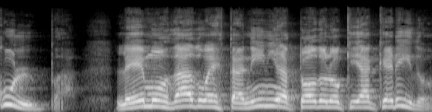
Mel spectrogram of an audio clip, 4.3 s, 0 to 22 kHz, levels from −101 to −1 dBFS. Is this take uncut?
yes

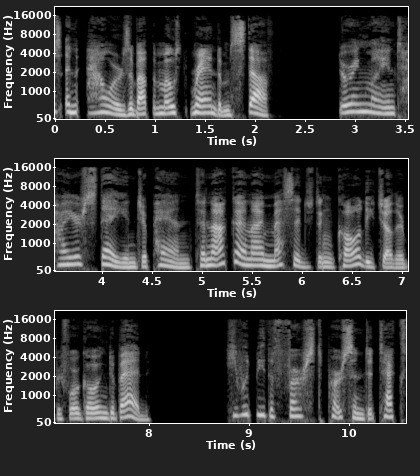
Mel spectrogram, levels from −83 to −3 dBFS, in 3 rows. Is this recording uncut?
yes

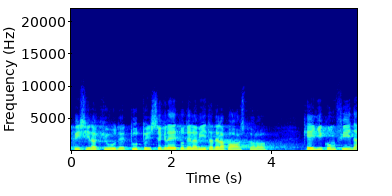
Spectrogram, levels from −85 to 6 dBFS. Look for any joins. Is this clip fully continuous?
yes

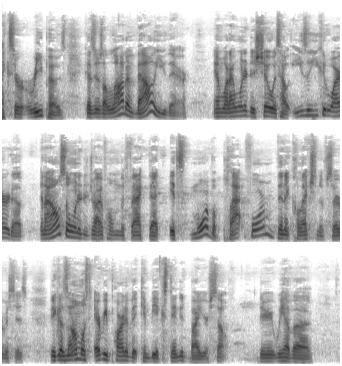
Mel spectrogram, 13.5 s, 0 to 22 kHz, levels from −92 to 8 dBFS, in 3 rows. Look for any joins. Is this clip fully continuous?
yes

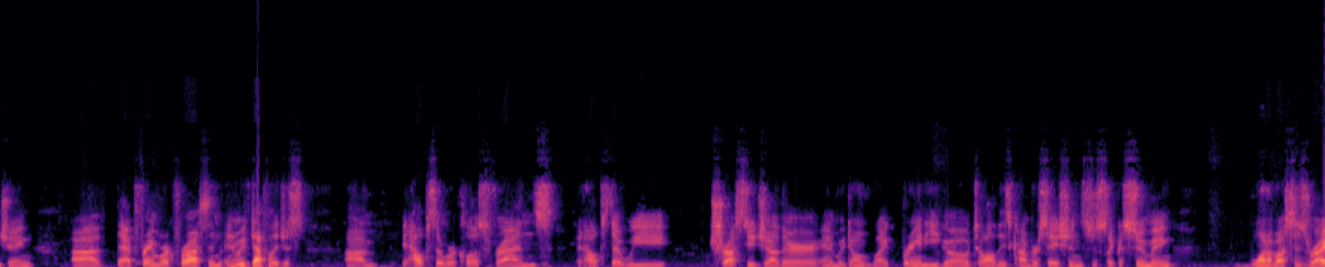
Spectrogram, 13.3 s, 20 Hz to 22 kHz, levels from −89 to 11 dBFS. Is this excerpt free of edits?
yes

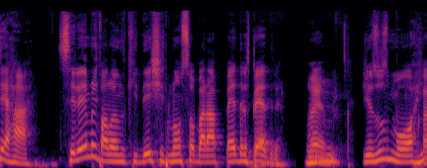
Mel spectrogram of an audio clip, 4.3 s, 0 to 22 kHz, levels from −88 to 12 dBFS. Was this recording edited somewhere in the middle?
yes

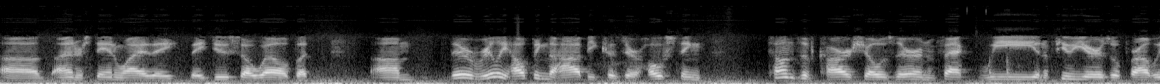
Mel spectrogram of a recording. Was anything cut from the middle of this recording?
no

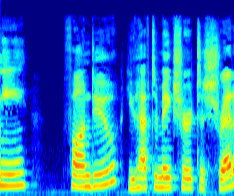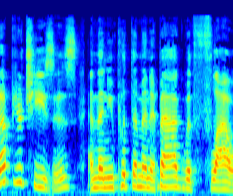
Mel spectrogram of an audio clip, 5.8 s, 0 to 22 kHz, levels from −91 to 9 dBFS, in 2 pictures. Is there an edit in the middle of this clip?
yes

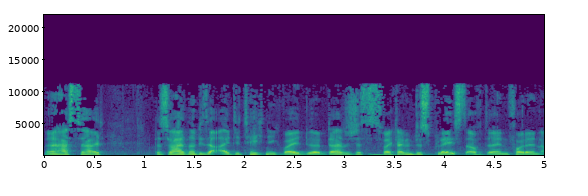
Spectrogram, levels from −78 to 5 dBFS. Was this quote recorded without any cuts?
yes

